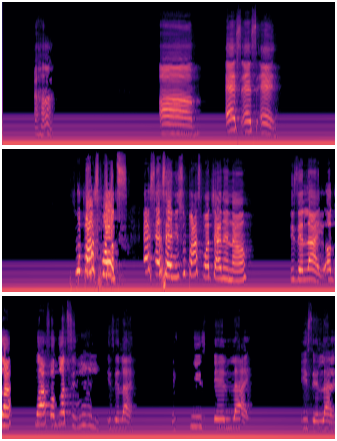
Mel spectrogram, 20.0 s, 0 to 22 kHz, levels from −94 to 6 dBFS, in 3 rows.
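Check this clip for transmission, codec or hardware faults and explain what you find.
There's one hardware fault here. Mains hum runs under the whole speech clip: a steady 50 Hz drone from a ground loop or nearby transformer, sitting only around 15 dB below the talker.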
